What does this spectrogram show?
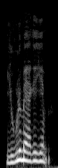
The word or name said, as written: julemærkehjem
